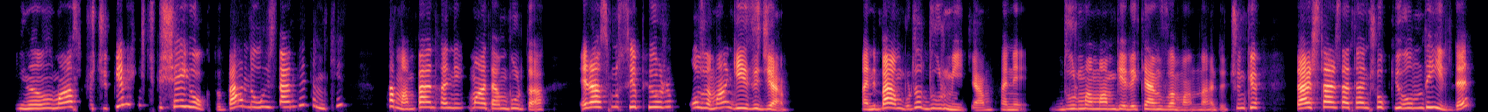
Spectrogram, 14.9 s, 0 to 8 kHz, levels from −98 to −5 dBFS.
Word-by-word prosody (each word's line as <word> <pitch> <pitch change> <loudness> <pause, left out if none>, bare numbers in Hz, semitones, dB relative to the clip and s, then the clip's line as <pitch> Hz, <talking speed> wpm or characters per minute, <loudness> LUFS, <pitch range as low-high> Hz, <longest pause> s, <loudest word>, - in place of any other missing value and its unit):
İnanılmaz 295 +8 -1
küçük 285 +6 -12
yer. - - +3 0.2
Hiçbir 370 -8 -13
şey 420 +5 -1
yoktu. 255 - -6
Ben 420 -1 +3
de 370 - -8
o 370 +2 -5
yüzden 375 +1 +1
dedim 480 - -9
ki: 460 - -15 0.5
"Tamam, 245 - +1
ben, 370 0 +6
hani, 330 -2 -4
madem 320 -6 0
burada 245 -6 -4 0.3
Erasmus 375 +6 +4
yapıyorum, 385 0 -2 0.2
o 350 - -4
zaman 330 +3 -1
gezeceğim. 275 -8 +3 0.7
Hani, 225 0 -1
ben 315 -3 +8
burada 250 +2 -6
durmayacağım, 195 -10 -5
hani, 190 -2 -5 0.4
durmamam 250 -1 -2
gereken 235 0 +2
zamanlarda." 185 -4 -7
Çünkü 315 +8 -3 0.4
dersler 345 +4 +8
zaten 350 -1 0
çok 355 +1 -7
yoğun 320 0 -4
değildi. 300 - 0
315 Hz, 145 wpm, -22 LUFS, 250-365 Hz, 0.7 s, ben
